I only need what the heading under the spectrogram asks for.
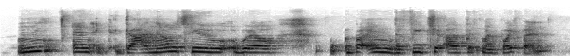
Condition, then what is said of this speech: Down syndrome. Or if she's not speaking clearly or speaking loud enough, just speak up.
